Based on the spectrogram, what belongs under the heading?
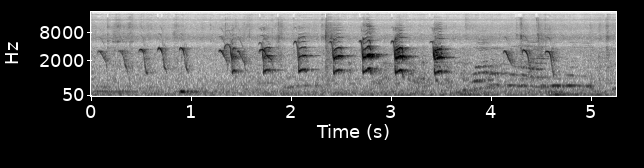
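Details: Grey francolin chick: a quick series of short, high, downward chirps that grows louder toward the middle, then fades into softer, spaced peeps.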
